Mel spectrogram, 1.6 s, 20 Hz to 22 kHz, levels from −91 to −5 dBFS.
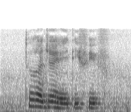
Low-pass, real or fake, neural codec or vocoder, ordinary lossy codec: none; fake; codec, 16 kHz, 8 kbps, FunCodec, trained on Chinese and English, 25 frames a second; none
